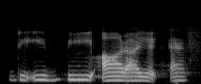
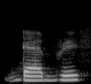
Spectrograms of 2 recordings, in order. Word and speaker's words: debris: Now, one of the biggest error in pronunciation is people pronouncing the sound as with this word, which is where it goes wrong. It is not debris, it is debris. Because we put the S sound in the silent mode here and it becomes debris.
